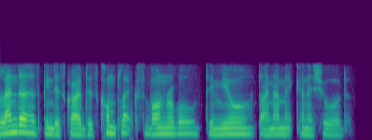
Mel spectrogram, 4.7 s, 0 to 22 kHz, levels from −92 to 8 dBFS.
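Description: At 1.62 to 1.68 s, just after "has been described as", the speech briefly smears and wobbles, and at 3.54 to 3.58 s, after "vulnerable demure", a shorter blur follows. Both are short concealed packet loss: about 40 ms and then 20 ms of audio arrived too late, and the receiver filled each gap by extending the preceding sound before blending back. The call path's band limit leaves nothing above 4 kHz, consistent with G.711 mu-law.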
